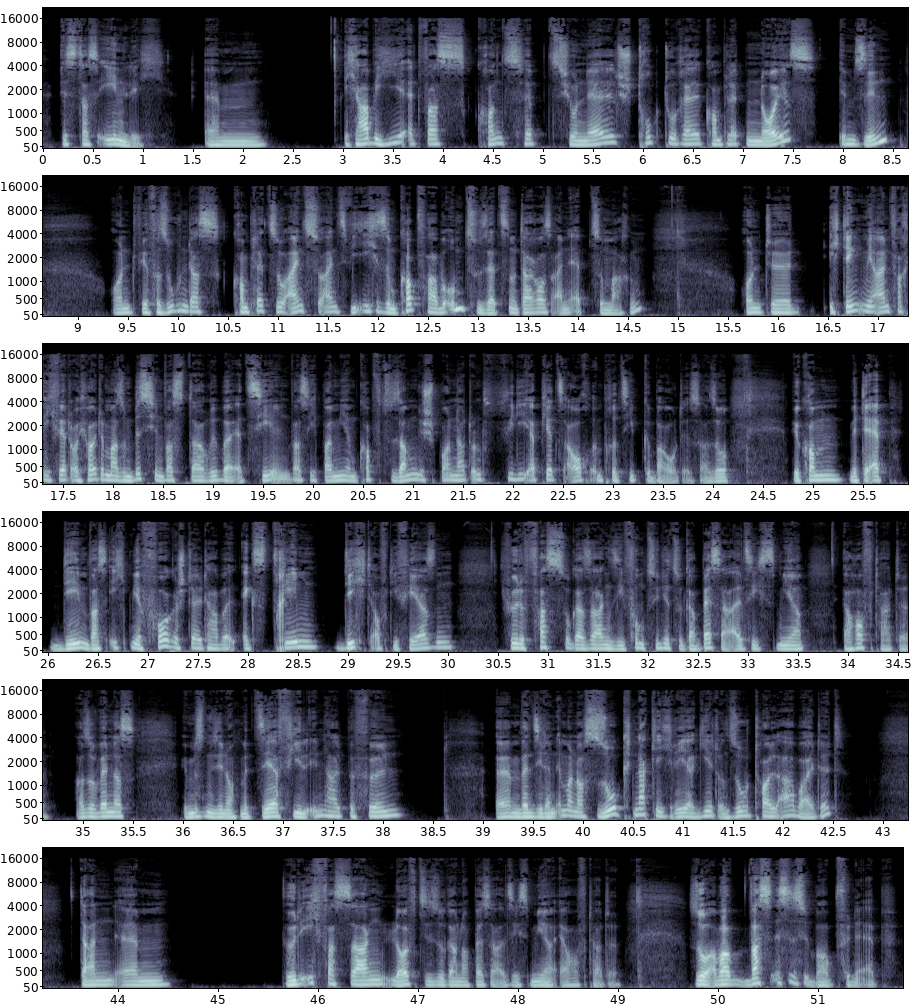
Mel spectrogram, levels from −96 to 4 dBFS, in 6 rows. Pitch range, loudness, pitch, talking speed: 100-130 Hz, -22 LUFS, 115 Hz, 175 wpm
